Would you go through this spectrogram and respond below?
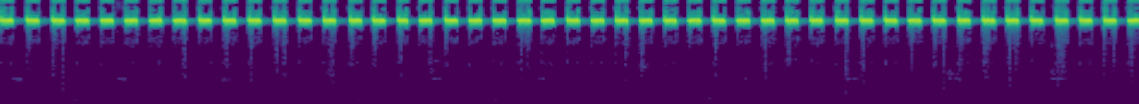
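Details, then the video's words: Male cricket chirping in a steady, unbroken series of short, high, shrill pulses, about four per second, with even loudness throughout and no other sounds present. "Cricket Chirping Sound Effect"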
